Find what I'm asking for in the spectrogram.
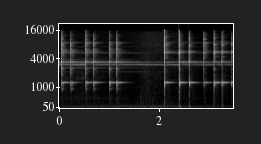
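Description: An agogo bell is struck in quick pairs of bright metallic clanks, pauses briefly, then returns with louder, faster hits ringing out clear with no voices, played along with the Humpty Dumpty nursery rhyme.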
